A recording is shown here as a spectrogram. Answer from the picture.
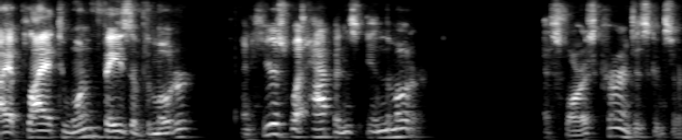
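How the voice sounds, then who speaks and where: Vocal fry runs through this voice, whose pitch varies in an ordinary way. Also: man. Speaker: industrial training instructor. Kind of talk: technical lecture. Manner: slow, deliberate.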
